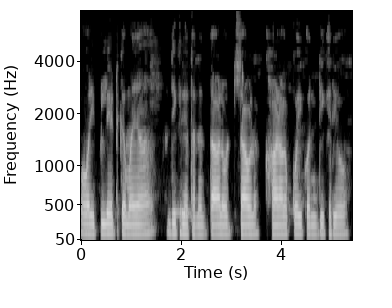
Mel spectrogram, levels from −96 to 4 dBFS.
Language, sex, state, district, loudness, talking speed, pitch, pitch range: Rajasthani, male, Rajasthan, Churu, -20 LUFS, 185 wpm, 120 Hz, 115-125 Hz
